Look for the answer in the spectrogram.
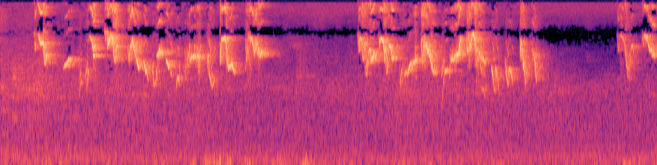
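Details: Gray Finch x Lemon Breasted hybrid at three months giving its first complete song: two long runs of rapid high twittering separated by a short quieter gap, then a brief restart at the end.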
